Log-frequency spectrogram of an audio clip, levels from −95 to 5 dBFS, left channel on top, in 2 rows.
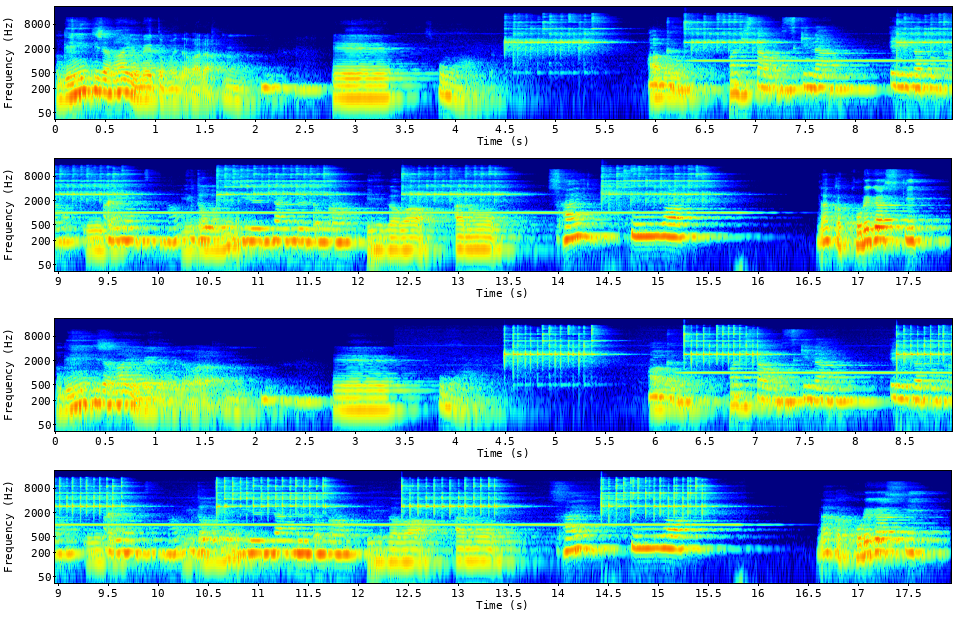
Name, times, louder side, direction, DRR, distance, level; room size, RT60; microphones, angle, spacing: voice 1, 0.0-2.0 2.8-3.4 3.8-4.2 5.9-6.3 6.7-7.0 9.3-9.6 10.2-10.8 12.1-12.7 13.0-13.4 13.9-14.3 14.7-15.3 16.6-17.6, left 3 dB, 55° left, 4 dB, 0.4 m, -24 dB
voice 2, 2.0-2.6 5.9-6.3 6.7-7.9 8.3-9.1 9.4-12.0, equal, 20° left, 1 dB, 0.7 m, -26 dB
Chink clink, 4.5-5.5 6.3-7.1 8.4-9.7 10.6-11.7 12.4-13.5 14.4-15.5, right 6 dB, 70° right, 0.5 m, -28 dB
sound 1, 6.2-15.8, right 2 dB, 25° right, 1.6 m, -37 dB
7.2 x 6.5 x 2.5 m, 1.2 s
head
